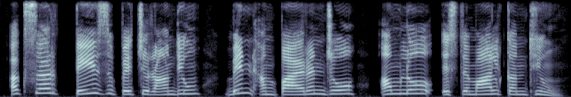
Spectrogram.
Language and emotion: Sindhi, neutral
